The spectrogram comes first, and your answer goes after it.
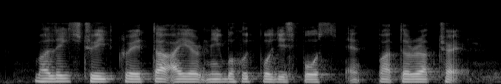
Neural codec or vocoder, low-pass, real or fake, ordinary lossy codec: codec, 16 kHz, 2 kbps, FunCodec, trained on Chinese and English, 25 frames a second; 7.2 kHz; fake; none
